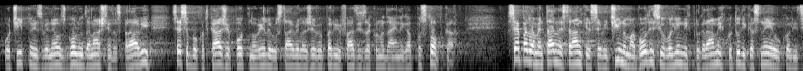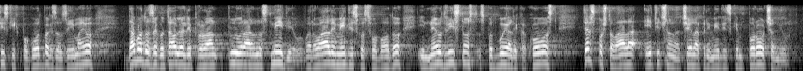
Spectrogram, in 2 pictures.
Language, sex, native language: Slovenian, male, Slovenian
